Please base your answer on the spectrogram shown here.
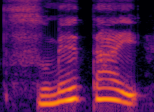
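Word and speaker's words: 冷たい: The same kanji we can also read like tsumetai.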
